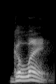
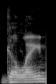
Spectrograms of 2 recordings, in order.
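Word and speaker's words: Ghislaine: Um, about Jlane, Gilain, Galain, that's how you pronounce it. I gain Maxwell. It's Galain Maxwell.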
